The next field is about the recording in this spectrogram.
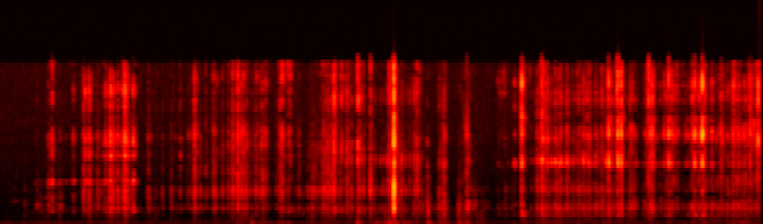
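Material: Soap.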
